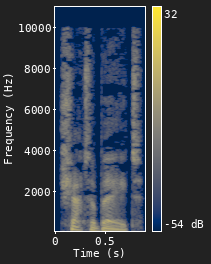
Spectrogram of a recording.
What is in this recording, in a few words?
pronunciation UK ENGLISH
